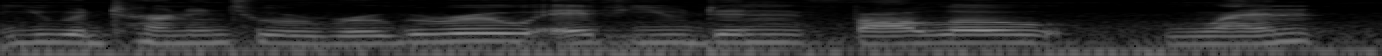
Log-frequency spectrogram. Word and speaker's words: rougarou: So instead of saying Loup-garou, they pronounced it Rougarou.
